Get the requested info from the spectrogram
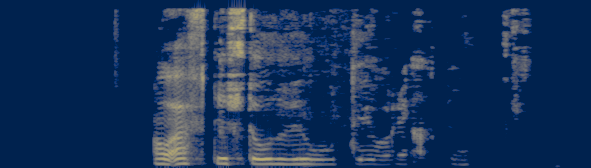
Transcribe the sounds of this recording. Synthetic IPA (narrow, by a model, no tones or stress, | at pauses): awɛft̪ɪɾ̥st̪oːwðvɪuːt̪ɪɔɣrɪxt̪ɪn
